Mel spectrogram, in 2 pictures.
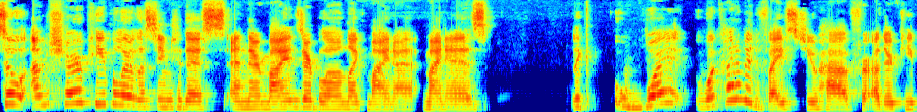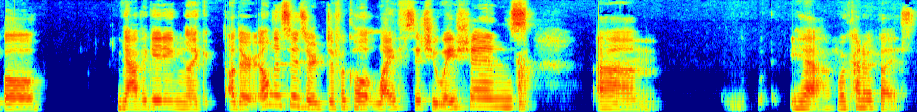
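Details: Adult woman speaking; normal speech.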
